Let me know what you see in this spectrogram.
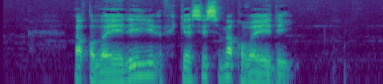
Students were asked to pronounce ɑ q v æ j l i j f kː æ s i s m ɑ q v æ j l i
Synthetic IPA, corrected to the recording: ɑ q v æ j l i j f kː æ s i s m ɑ q v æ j l i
